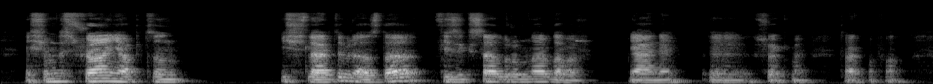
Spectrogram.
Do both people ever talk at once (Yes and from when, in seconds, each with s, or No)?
No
